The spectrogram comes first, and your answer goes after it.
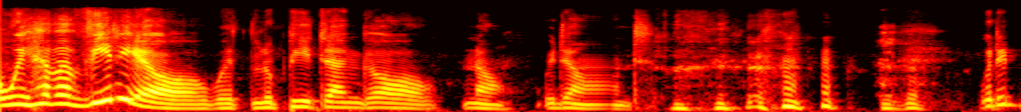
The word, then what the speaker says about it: Lupita Nyong'o: It's Lupita Nyong'o.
